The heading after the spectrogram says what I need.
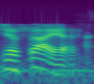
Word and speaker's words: Josiah: How do you say his name? I apologize. What's up, Mav? Yeah, it's Josiah. Josiah is his name, and yep, that's him.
